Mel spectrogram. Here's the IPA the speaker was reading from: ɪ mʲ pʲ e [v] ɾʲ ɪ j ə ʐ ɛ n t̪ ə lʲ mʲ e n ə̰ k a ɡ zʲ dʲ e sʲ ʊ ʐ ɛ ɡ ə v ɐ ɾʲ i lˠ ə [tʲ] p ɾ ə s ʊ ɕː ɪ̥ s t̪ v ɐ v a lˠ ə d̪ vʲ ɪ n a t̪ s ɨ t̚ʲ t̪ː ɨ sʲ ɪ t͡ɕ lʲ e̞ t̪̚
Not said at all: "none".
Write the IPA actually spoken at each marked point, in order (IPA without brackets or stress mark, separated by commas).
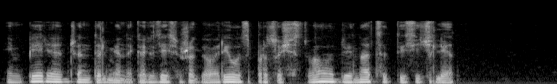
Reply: none, sʲ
